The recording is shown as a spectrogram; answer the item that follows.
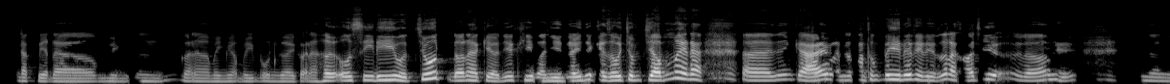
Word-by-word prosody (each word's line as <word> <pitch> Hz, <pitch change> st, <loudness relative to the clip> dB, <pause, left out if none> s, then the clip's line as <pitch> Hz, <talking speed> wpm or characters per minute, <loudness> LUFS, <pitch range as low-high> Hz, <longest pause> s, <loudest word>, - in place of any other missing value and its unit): Đặc 160 Hz, -2 st, -10 dB
biệt 150 Hz, -1 st, -5 dB
nà, 140 Hz, -1 st, -5 dB, 0.3 s
mình 140 Hz, -1 st, -13 dB
ừm, 150 Hz, +7 st, -14 dB
gọi 160 Hz, -5 st, -10 dB
là, 145 Hz, -1 st, -10 dB
mình 140 Hz, 0 st, -11 dB
là -, -, -11 dB
bị 145 Hz, 0 st, -11 dB
bột 145 Hz, 0 st, -12 dB
người, 140 Hz, 0 st, -9 dB
gọi -, -, -10 dB
là, 140 Hz, -, -9 dB
hơi 170 Hz, +3 st, +1 dB
OCD 195 Hz, +2 st, +1 dB
một 170 Hz, -4 st, +2 dB
chút. 260 Hz, +4 st, +6 dB, 0.2 s
Đó 180 Hz, 0 st, +4 dB
nà, 185 Hz, -2 st, +2 dB
kiểu 165 Hz, -4 st, 0 dB
như, 180 Hz, +5 st, -2 dB
khi 195 Hz, 0 st, -2 dB
mà 160 Hz, -, -2 dB
nhìn 160 Hz, 0 st, -1 dB
thấy 175 Hz, +2 st, +2 dB
những 220 Hz, +1 st, -2 dB
cái 190 Hz, -, 0 dB
dấu 185 Hz, +1 st, +4 dB
chấm 195 Hz, 0 st, 0 dB
chấm 195 Hz, -1 st, +5 dB
hay 275 Hz, -3 st, +7 dB
nà, 230 Hz, -2 st, +4 dB, 0.4 s
ờ, 185 Hz, -2 st, 0 dB
những 220 Hz, +3 st, -5 dB
cái 185 Hz, -3 st, +5 dB
mà 230 Hz, -1 st, +1 dB
nó 195 Hz, -, -5 dB
còn 210 Hz, -2 st, -7 dB
thông 210 Hz, -1 st, -7 dB
tin 225 Hz, 0 st, +4 dB
ấy, 225 Hz, -, +6 dB
thì 215 Hz, -3 st, 0 dB
thì 185 Hz, -1 st, -2 dB
rất 230 Hz, -, -1 dB
là 210 Hz, -, +2 dB
khó 185 Hz, 0 st, -3 dB
chịu. 235 Hz, -2 st, +1 dB, 0.3 s
Đó, 180 Hz, +5 st, -2 dB
thế, 175 Hz, +3 st, -9 dB, 0.7 s
ờ 175 Hz, -2 st, -11 dB
185 Hz, 260 wpm, -20 LUFS, 155-205 Hz, 0.7 s, hay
